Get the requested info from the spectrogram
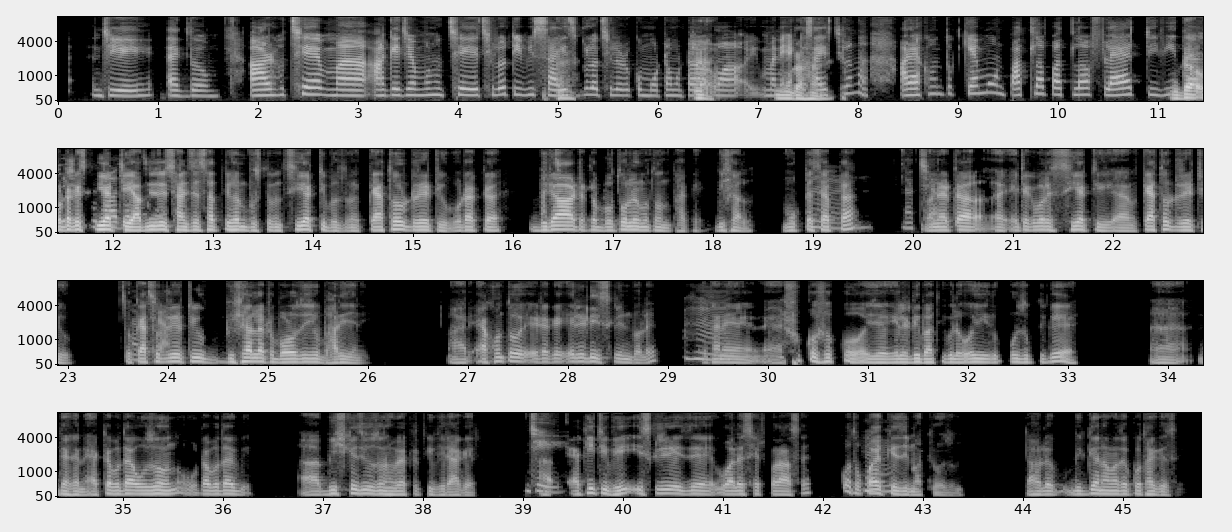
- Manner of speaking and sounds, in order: other background noise
- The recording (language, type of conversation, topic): Bengali, unstructured, বিজ্ঞান কীভাবে তোমার জীবনকে আরও আনন্দময় করে তোলে?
